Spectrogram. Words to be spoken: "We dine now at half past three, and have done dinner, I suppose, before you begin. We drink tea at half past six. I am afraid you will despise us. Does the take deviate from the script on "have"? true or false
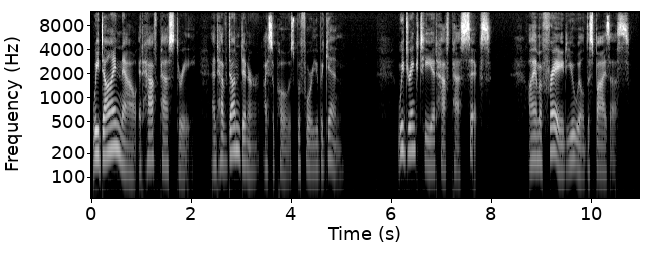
false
